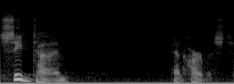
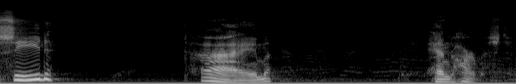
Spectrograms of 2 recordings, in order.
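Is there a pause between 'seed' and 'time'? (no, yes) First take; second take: no; yes. First: Seed and time run together without a pause. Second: Seed and time are separated, time drawn out. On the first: The speaker calls it wrong. "a lot of people pronounce it seed time and harvest" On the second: The speaker calls it right. "if you pronounce it correctly, it's seed time and harvest ... Seed, time. ... Elongate that now"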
